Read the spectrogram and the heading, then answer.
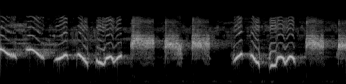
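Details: Lively white-rumped shama song alternating looping whistled slurs with harsh buzzy bursts, about three phrases a second.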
